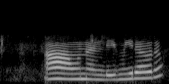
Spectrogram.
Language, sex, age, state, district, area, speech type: Telugu, female, 18-30, Telangana, Bhadradri Kothagudem, rural, conversation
